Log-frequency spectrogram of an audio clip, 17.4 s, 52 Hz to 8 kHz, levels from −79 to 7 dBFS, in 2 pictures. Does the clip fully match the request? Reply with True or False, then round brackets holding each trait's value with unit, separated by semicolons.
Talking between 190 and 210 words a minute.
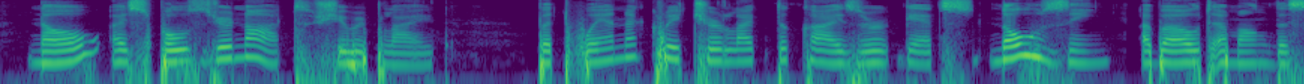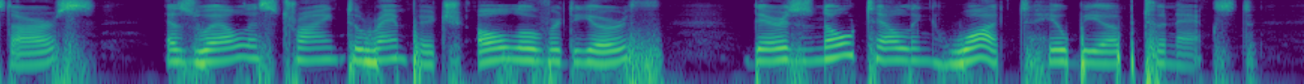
False (135 wpm)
